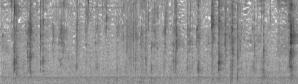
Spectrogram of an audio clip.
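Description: Close-miked chewing and small wet mouth clicks of people eating, over a steady low hum; one sharper click comes near the end.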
